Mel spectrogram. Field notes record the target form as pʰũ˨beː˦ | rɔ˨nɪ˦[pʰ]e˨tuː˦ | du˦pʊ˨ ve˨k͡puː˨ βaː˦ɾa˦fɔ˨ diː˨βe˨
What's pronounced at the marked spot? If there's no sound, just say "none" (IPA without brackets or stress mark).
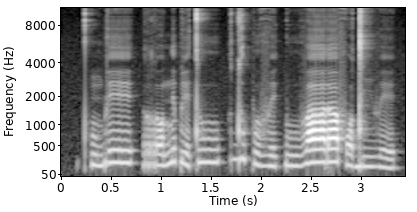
ɓ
